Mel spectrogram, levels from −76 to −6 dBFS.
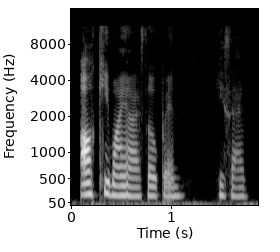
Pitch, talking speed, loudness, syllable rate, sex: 180 Hz, 225 wpm, -23 LUFS, 5.8 syllables/s, female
